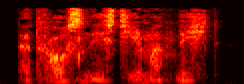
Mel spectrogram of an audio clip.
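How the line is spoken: Whispered, male. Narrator (German): flüsterte er

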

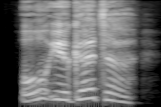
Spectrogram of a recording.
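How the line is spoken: Groaning. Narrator (German): stöhnte Reznak

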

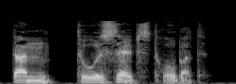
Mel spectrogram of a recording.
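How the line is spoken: Cold, steely shout. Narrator (German): rief er mit einer Stimme, die kalt und scharf wie Stahl war

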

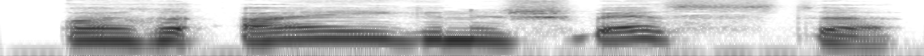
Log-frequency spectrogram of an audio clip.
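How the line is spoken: Sad, near-tearful reply. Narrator (German): antwortete Varys und schaute dabei so traurig drein, als würden ihm im nächsten Moment die Tränen kommen

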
